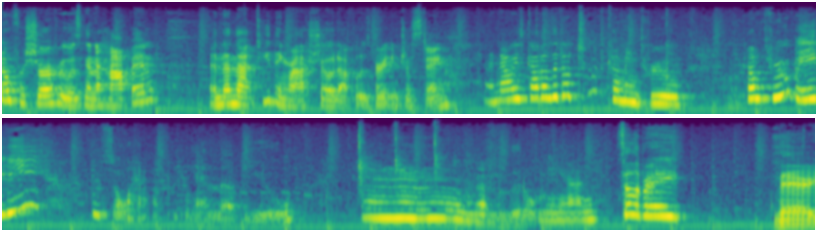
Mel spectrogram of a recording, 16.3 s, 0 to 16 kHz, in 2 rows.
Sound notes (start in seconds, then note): 11.6 kissing sounds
